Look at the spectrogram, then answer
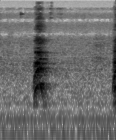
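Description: Boo, an elderly dog, gives two sharp barks about a second apart, clear and fairly close against a quiet morning room.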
